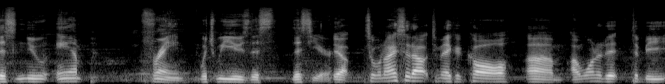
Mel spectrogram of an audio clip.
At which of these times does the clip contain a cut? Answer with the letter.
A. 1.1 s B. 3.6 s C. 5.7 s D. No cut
B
